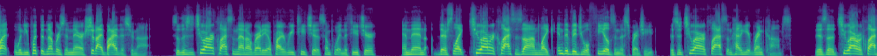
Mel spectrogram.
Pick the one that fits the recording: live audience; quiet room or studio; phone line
live audience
